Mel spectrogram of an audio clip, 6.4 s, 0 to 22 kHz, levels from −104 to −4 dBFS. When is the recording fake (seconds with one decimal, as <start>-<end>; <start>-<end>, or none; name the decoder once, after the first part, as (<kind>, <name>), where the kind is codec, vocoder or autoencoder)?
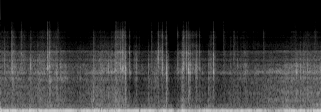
0.0-6.4 (autoencoder, DAC-VAE)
